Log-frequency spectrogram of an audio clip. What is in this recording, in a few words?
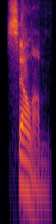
"celom", American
